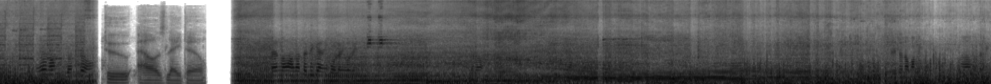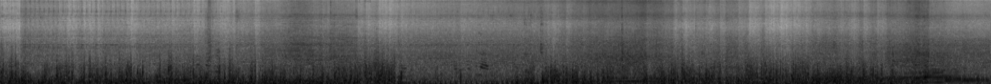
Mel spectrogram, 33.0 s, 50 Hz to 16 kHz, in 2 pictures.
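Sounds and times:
road and wind noise: 0:00.0 - 0:01.6, 0:03.9 - 0:33.0
motorcycle engine running: 0:03.9 - 0:33.0.

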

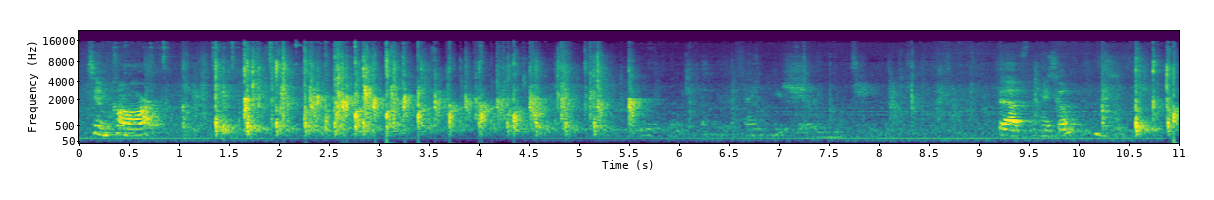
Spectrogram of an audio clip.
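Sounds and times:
people applauding: 0:01.4 - 0:05.8, 0:10.5 - 0:11.0.

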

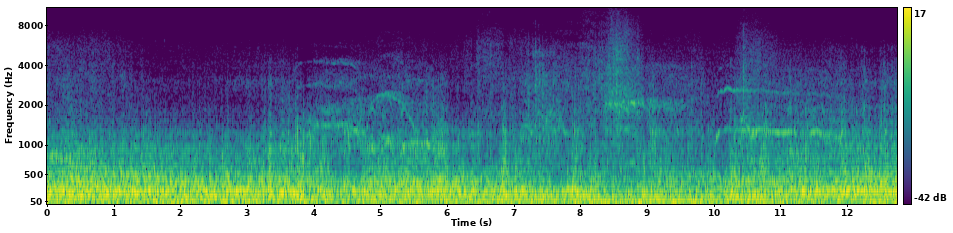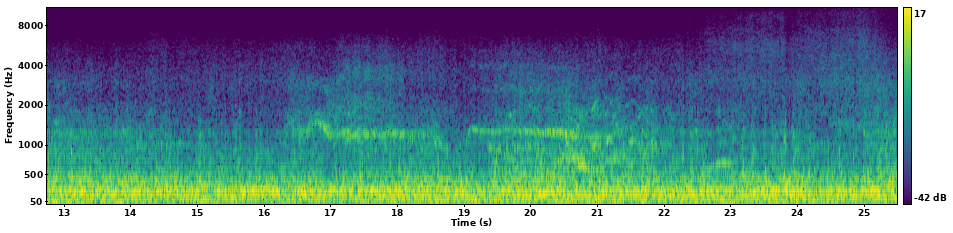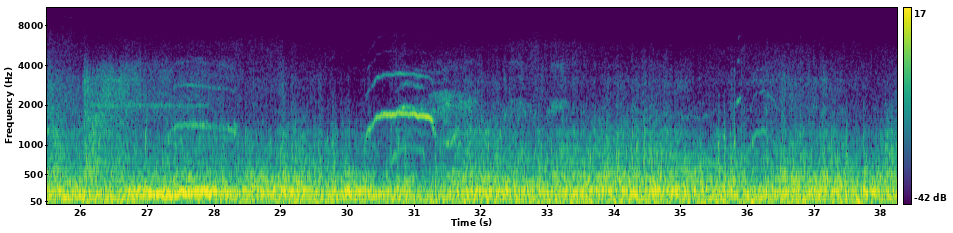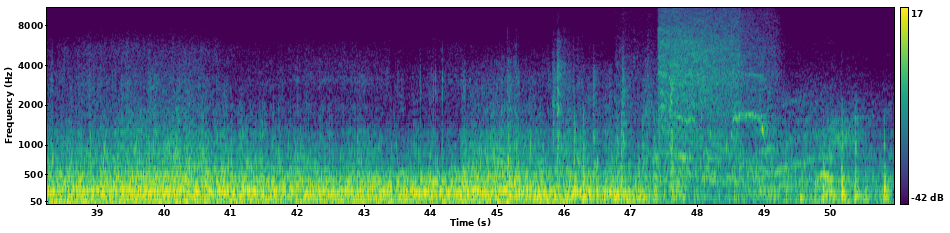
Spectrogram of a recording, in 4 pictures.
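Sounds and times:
roller coaster wheels rumbling: 0:00.0 - 0:50.9
wind noise on microphone: 0:00.0 - 0:50.9.

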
